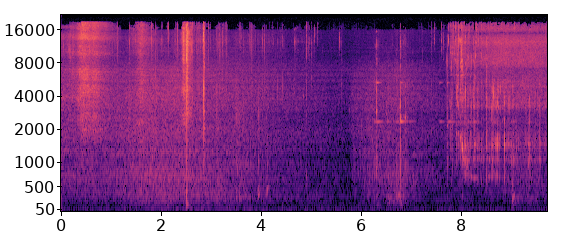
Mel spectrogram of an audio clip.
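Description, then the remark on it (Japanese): Carbonated water poured into a glass over homemade ginger syrup to make ginger ale, a soft liquid rush with a couple of sharp glassy clinks, then a bright crackling fizz of bubbles toward the end. No talking. “適量を入れましたら、こちらに炭酸水を注いでいきます。”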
